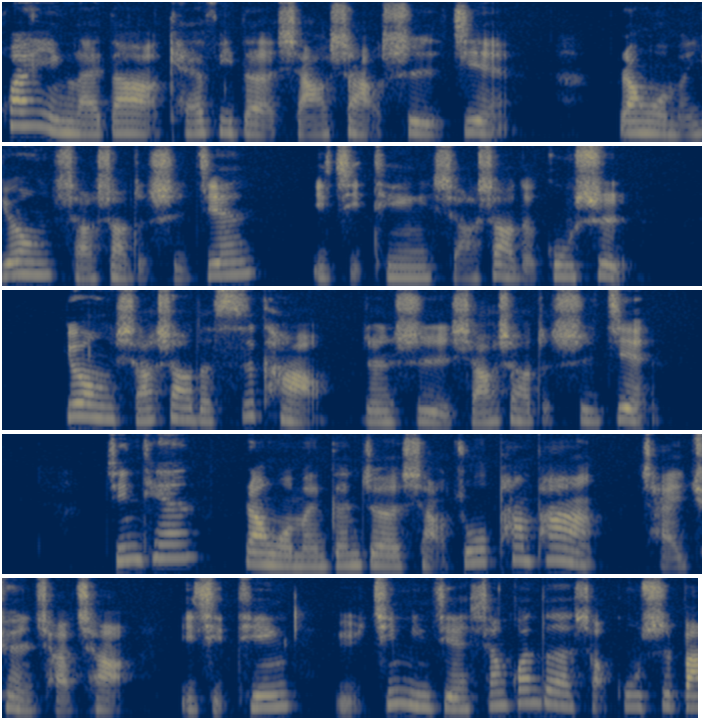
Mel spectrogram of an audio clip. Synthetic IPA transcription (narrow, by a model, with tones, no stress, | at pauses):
xwa˥ni˧˥ŋla˧˥ɪt̪ɑ˥˩ʊkʰɛ˥fi˧˩d̪ə˨ɕjɑ˧˥ʊɕɑ˨˩ʊʂɻ̩˥˧t͡ɕjɛ˥˩ | ɻɑ˥˩ŋwɔ˨˩mə˦njʊ˥˩ŋɕjɑ˧˥ʊɕɑ˨˩ʊd̪ə˦ʂɻ̩˧˥t͡ɕjɛ˥n | i˥˩t͡ɕʰḭ˨˩t̪ʰi˥ŋɕjɑ˧˥ʊɕɑ˨˩ʊd̪ə˦ku˥˧ʂɻ̩˥˩ | jʊ˥˩ŋɕjɑ˧˥ʊɕɑ˨˩ʊd̪ə˦sɹ̩˥kʰɑ˨˩ʊ | ɻə˥˧nʂɻ̩˥˩ɕjɑ˧˥ʊɕɑ˨˩ʊd̪ə˦ʂɻ̩˥˧t͡ɕjɛ˥˩n | t͡ɕi˥nt̪ʰjɛ˥n | ɻɑ˥˩ŋwɔ˨˩mə˦nkə˥nʈ͡ʂə˨ɕjɑ˨˩ʊʈ͡ʂu˥pʰa˥˧ŋpʰɑ˥˩ŋ | ʈ͡ʂʰa˧˥ɪt͡ɕʰɥɛ˨˩nt͡ɕʰjɑ˧˥ʊt͡ɕʰjɑ˨˩˦ʊ | i˥˩t͡ɕʰi˨˩t̪ʰi˥ŋ | y̰˨˩t͡ɕʰi˥ŋmi˧˥ŋt͡ɕjɛ˧˥ɕjɑ˥ŋkwa˥nd̪ə˨ɕjɑ˨˩ʊku˥˧ʂɻ̩˥˩ba˨˦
